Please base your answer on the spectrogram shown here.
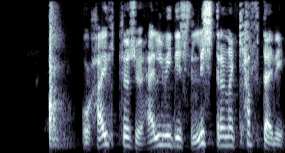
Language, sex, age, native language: Icelandic, male, 14, Icelandic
